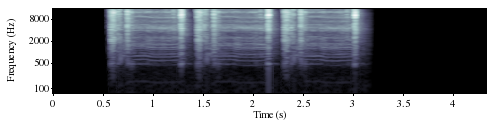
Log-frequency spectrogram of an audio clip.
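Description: Camera shutter and motor-wind sound, three times in quick succession: each a sharp shutter click, a short whirr that wavers in pitch, and a closing click.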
